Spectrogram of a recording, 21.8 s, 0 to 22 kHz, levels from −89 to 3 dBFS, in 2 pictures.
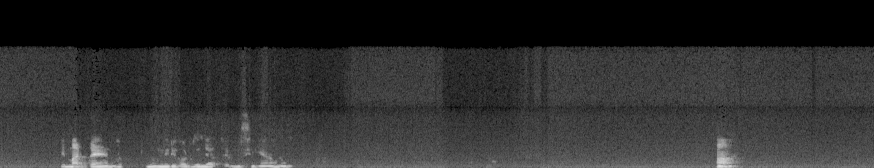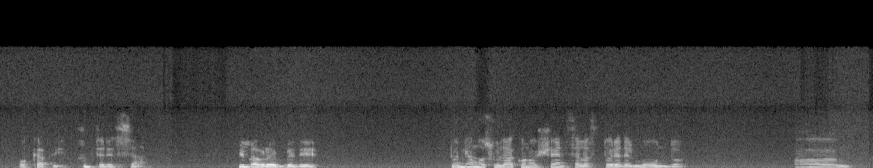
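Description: A speech clip in which the talker's level drops twice, from 1.45 to 1.86 s by roughly 15 dB and from 2.42 to 3.19 s by around 10 dB, with parts of each stretch sounding thinned or chopped. This is likely speech suppressed in double talk: an echo canceller, unable to separate the near talker from loudspeaker echo, turned both down. On a waveform the envelope visibly shrinks in those windows. A spectrogram shows the upper harmonics fading and patchy gaps.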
